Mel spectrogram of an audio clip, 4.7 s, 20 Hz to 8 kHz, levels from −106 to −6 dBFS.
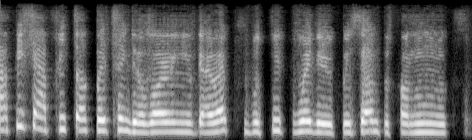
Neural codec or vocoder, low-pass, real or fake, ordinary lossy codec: codec, 16 kHz, 1.1 kbps, Voila-Tokenizer; 7.2 kHz; fake; none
